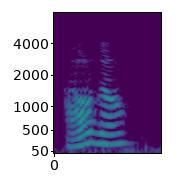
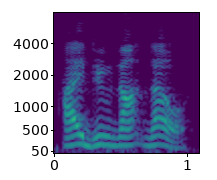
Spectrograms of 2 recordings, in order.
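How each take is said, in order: First: The words are reduced and run together. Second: Each word is said fully and separately. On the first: "I'm going to say it a different way. It simply mashed together. It's called a reduction" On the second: "It doesn't sound fast. It's not fast"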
